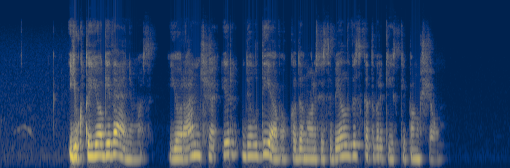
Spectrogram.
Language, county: Lithuanian, Vilnius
